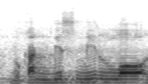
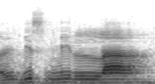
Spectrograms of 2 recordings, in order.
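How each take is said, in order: First: The L is heavy, with a darker vowel. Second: The L is thin, with a light vowel. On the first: The speaker calls it wrong. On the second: The speaker calls it right.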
